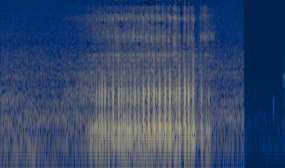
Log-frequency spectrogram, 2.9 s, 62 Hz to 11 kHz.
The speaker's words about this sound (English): Wow, dude. You need to see somebody about that. For snores lasting longer than 4 hours, see a doctor.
